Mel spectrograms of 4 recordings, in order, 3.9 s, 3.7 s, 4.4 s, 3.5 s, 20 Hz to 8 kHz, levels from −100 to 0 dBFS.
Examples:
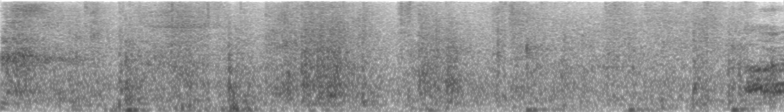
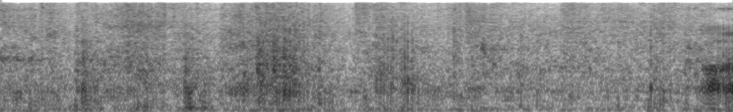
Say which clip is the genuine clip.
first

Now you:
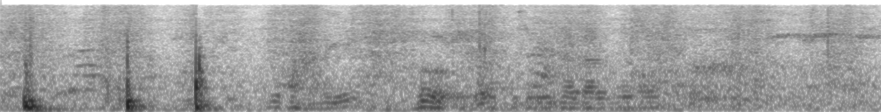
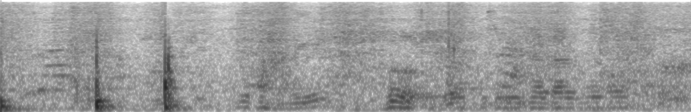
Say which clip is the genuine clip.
second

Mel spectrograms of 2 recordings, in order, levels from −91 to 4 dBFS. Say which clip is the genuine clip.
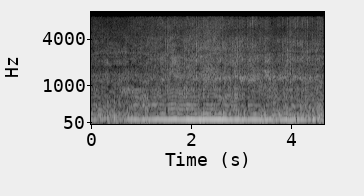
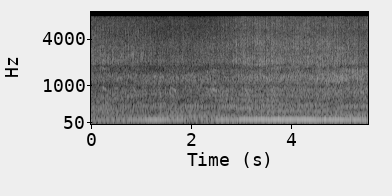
second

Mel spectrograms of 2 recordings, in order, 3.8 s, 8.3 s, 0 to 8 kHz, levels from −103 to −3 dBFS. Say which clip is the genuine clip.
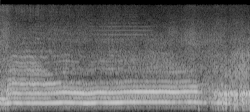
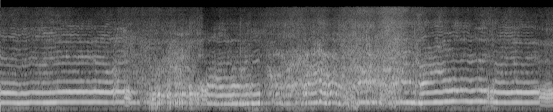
first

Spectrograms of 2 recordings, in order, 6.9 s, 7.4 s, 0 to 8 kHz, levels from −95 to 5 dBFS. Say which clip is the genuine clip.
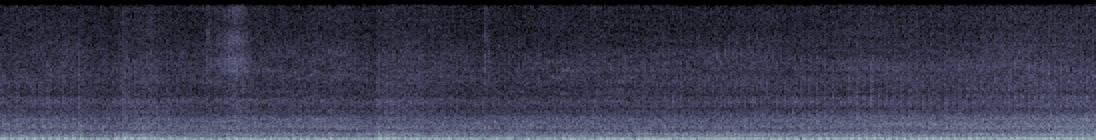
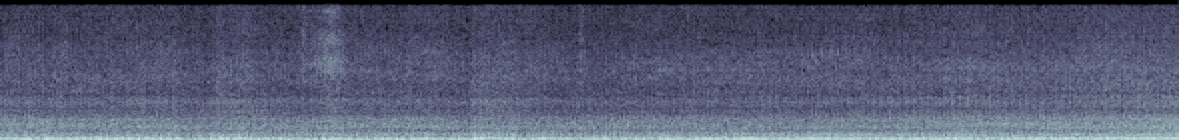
first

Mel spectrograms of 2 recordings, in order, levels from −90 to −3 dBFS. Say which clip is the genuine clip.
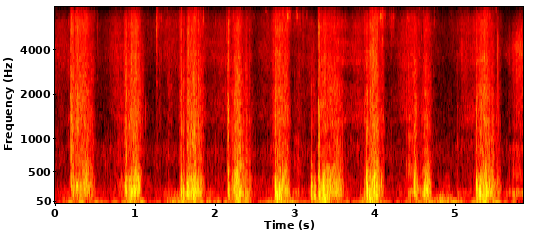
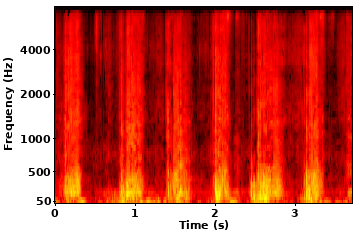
first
